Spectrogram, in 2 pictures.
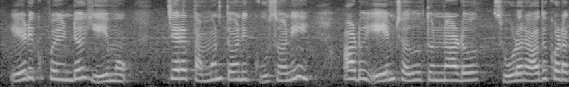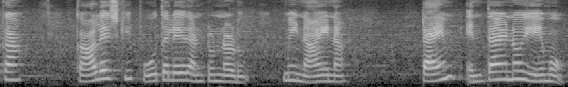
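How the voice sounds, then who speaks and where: Lady doing a shrill village mom, wailing and loud, higher up. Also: measured pace, a little hiss or hum, lightly acted. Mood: nagging. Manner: shrill, lamenting. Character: loud wailing village mother, middle-aged.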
